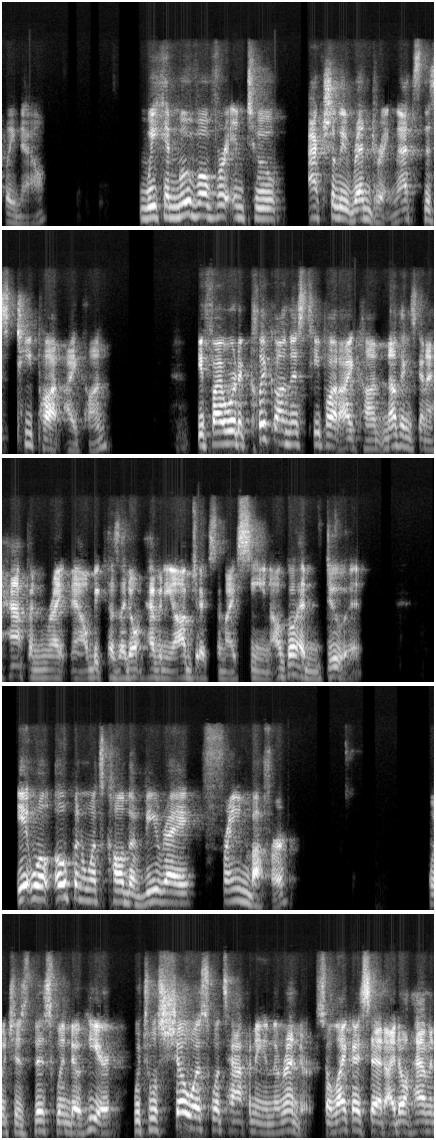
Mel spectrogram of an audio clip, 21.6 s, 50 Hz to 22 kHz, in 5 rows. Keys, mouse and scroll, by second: 0.2-5.3 drag, 5.9 F15, 12.2-14.9 drag, 16.8 click.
